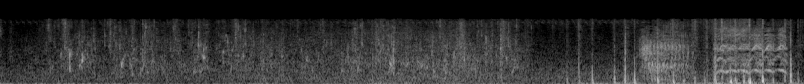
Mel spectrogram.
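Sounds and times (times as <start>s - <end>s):
feral mustangs galloping with thudding hoofbeats: 2.4s - 8.0s
feral mustang whinnying: 6.4s - 8.0s.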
